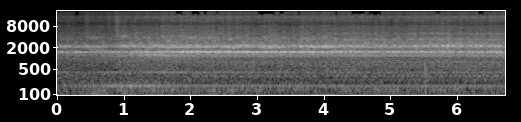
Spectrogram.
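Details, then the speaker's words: Toyota Innova Reborn diesel at warm idle: steady high cricket-like chirping (klotok-klotok) from the exhaust, appearing once the temperature rises and idle rpm drops below 900. "Jadi munculnya ketika temperatur sudah mulai naik dan RPM sudah mulai turun."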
